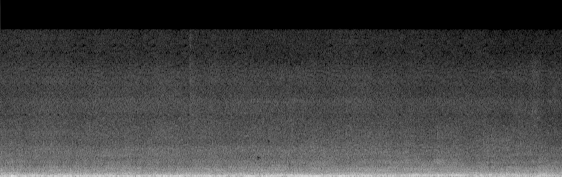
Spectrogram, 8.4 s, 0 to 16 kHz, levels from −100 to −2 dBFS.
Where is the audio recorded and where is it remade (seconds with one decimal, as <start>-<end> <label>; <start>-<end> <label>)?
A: 0.0-3.8 remade; 3.8-4.6 recorded; 4.6-8.4 remade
